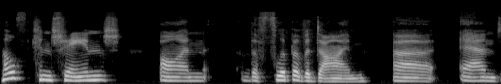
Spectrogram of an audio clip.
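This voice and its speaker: A woman with an American accent speaks at a very slow pace. Her pitch is medium. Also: quiet background. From New York. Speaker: advocacy campaign director. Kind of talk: interview.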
